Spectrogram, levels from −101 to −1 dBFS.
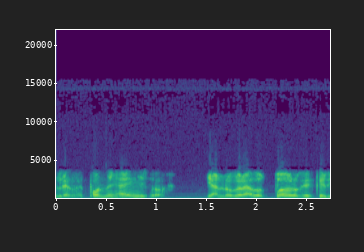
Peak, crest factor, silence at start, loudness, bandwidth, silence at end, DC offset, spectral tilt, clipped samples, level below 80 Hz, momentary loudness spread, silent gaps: -6 dBFS; 18 dB; 0 s; -24 LUFS; 15 kHz; 0 s; under 0.1%; -5.5 dB/octave; under 0.1%; -62 dBFS; 9 LU; none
